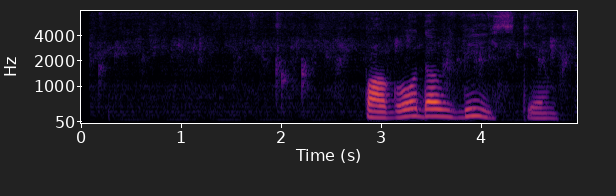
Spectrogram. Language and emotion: Russian, neutral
